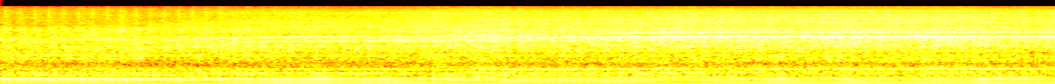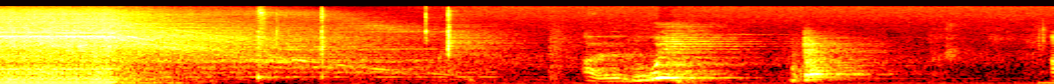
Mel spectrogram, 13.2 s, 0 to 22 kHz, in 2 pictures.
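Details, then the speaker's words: Audi RS3 five-cylinder, engine just refitted and reassembled (spark plugs, coils refitted), no exhaust fitted, first start: raw, loud, even burble, steady and smooth for seven seconds before shutdown; normal running, not yet road-tested. "Oh, ce bruit de 5 cylindres. Je suis trop content, mon gars, je suis trop content là."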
